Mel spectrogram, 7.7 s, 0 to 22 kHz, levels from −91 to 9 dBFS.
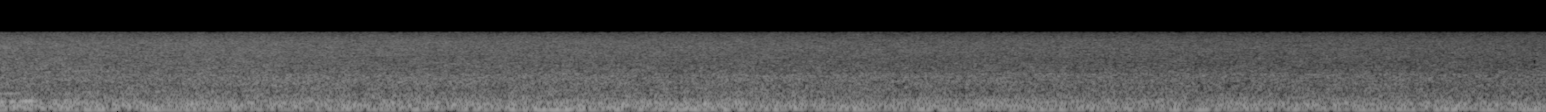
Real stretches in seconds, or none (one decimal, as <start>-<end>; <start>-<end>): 0.0-0.9; 3.8-7.7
